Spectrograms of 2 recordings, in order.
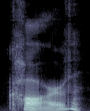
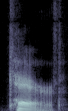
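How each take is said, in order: First: The vowel is the modern 'ar' sound. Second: The vowel is an older 'er'-like sound. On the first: This is the present-day pronunciation. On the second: This is the pronunciation from centuries ago.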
